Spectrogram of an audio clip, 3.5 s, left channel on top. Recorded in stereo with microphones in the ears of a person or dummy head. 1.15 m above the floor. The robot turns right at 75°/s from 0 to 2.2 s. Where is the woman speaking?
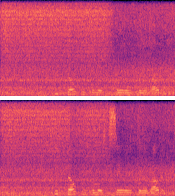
160° right; by 3.4 s 80° right.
